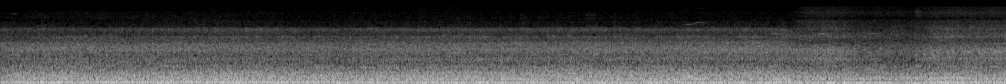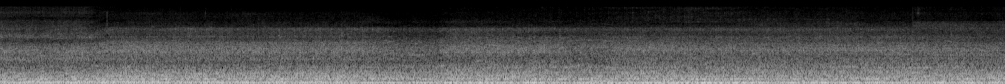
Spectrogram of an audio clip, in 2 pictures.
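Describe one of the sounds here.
Cars drive past on a street nearby.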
